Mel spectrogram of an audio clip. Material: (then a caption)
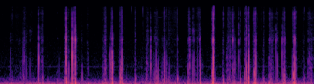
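Plastic. Fingers twist the cap of a small blue plastic bottle, held in both hands, open and closed. A quick, uneven series of short, dry clicks and scratchy ticks comes through, each dying away almost instantly over a soft low rumble.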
